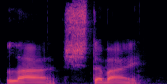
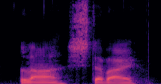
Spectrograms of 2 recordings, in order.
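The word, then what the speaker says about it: La Xtabay: it's the story of La Shtabai. That's how it goes. Trust me, I've looked into this as much as I possibly can, and the only way that it's been pronounced is La Shtabai.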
